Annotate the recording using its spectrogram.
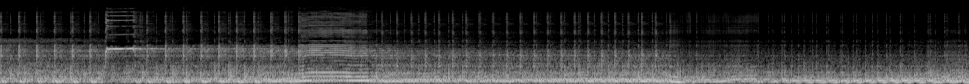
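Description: Electronic synthesizer music plays loudly, with a fast ticking beat and low droning, sliding tones.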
